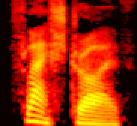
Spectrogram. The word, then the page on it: flash drive: British English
